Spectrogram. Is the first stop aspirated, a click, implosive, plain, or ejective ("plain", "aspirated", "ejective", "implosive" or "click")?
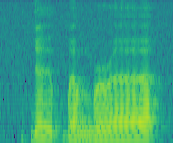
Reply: implosive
